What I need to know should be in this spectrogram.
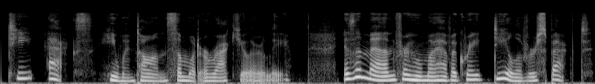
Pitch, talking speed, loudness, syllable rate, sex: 200 Hz, 190 wpm, -17 LUFS, 5.1 syllables/s, female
